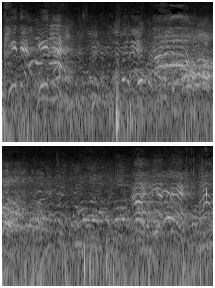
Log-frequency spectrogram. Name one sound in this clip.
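Children shout and call out excitedly across an open field.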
